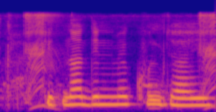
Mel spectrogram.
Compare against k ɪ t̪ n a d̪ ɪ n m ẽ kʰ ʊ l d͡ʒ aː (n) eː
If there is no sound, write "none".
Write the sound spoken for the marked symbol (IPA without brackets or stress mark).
none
